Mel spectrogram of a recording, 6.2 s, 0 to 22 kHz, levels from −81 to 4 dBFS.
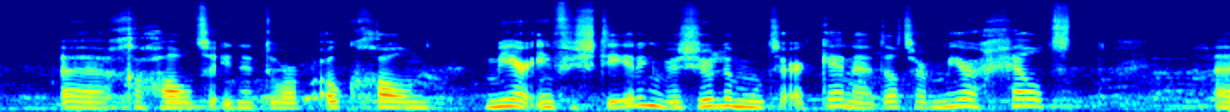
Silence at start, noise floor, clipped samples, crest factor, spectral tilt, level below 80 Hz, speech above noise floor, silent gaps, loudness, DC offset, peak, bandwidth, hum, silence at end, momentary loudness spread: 0.1 s; -46 dBFS; under 0.1%; 18 dB; -4.5 dB/octave; -76 dBFS; 20 dB; none; -26 LUFS; under 0.1%; -8 dBFS; 20 kHz; none; 0 s; 8 LU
